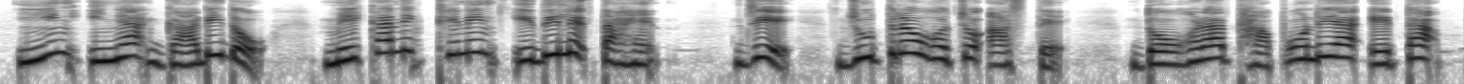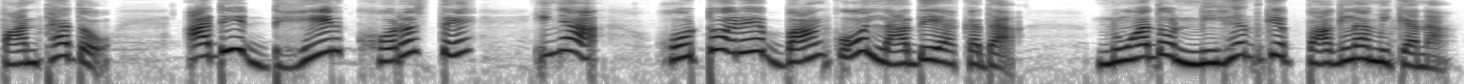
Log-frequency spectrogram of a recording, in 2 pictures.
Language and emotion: Santali, angry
